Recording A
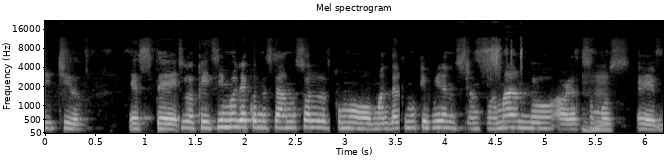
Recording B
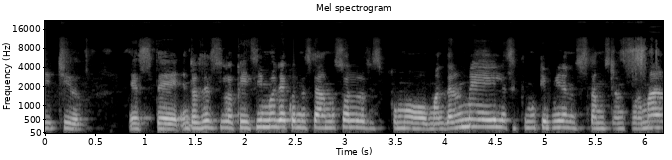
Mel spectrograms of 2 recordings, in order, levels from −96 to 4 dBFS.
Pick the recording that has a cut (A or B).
A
